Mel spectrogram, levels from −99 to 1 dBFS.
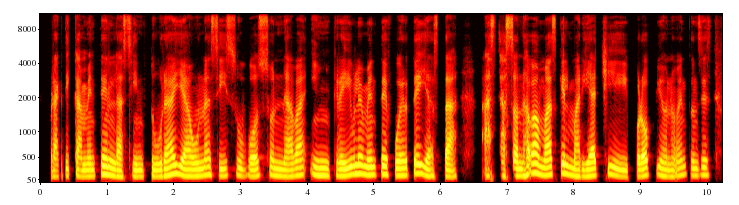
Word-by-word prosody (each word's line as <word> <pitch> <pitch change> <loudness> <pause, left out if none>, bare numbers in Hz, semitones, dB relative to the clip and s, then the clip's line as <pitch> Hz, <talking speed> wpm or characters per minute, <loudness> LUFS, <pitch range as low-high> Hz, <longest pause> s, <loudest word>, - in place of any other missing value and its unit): prácticamente 125 +3 -2
en 145 -4 +3
la 120 -2 +1
cintura 120 +5 0
y 160 -4 +3
aun 130 +2 +2
así 140 -3 -3
su 140 0 -5
voz 125 +1 0
sonaba 135 0 0
increíblemente 150 +3 +1
fuerte 140 +2 +1
y 160 -6 +2
hasta 125 -1 -2 0.3
hasta - - -5
sonaba 145 +7 +3
más 150 -1 +2
que - - +1
el 170 - +1
mariachi 130 0 0
propio, 135 +2 +1
¿no?, 120 0 -3
entonces, 145 -1 -4
135 Hz, 135 wpm, -23 LUFS, 125-150 Hz, 0.3 s, en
